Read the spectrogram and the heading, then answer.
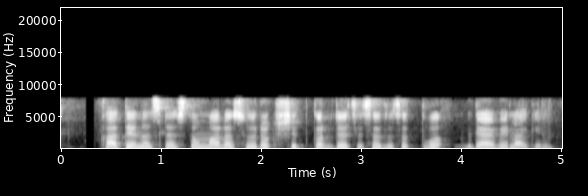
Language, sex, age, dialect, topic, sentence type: Marathi, female, 25-30, Standard Marathi, banking, statement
